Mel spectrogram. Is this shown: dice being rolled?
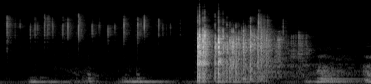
yes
